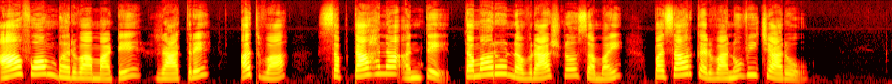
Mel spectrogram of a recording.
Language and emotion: Gujarati, neutral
